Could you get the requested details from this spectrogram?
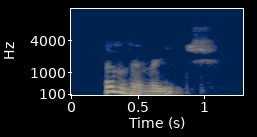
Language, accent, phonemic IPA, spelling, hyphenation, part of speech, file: English, Southern England, /ˈəʊvə(ˌ)ɹiːt͡ʃ/, overreach, over‧reach, noun, LL-Q1860 (eng)-overreach.wav
- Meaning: An act of extending or reaching over, especially if too far or too much; overextension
